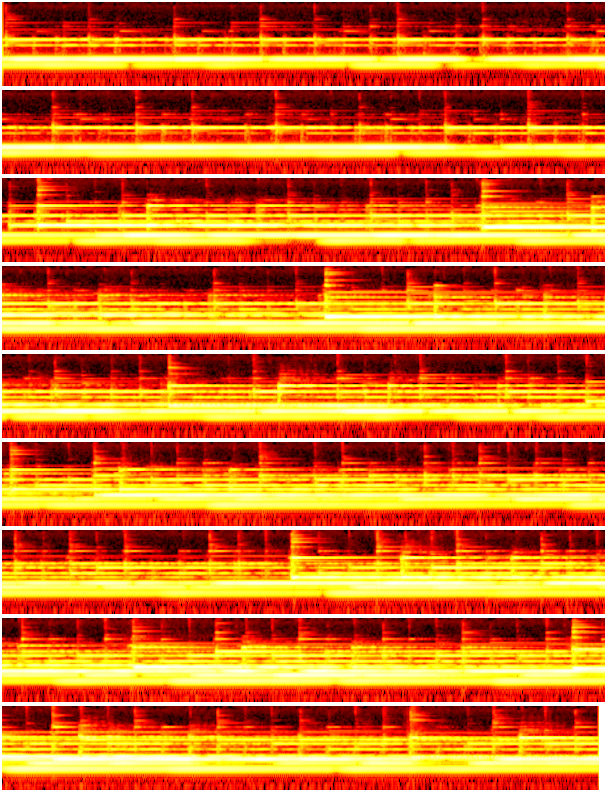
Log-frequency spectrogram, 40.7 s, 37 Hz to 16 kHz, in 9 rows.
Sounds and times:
Vibraphone: 0.0 - 40.6.

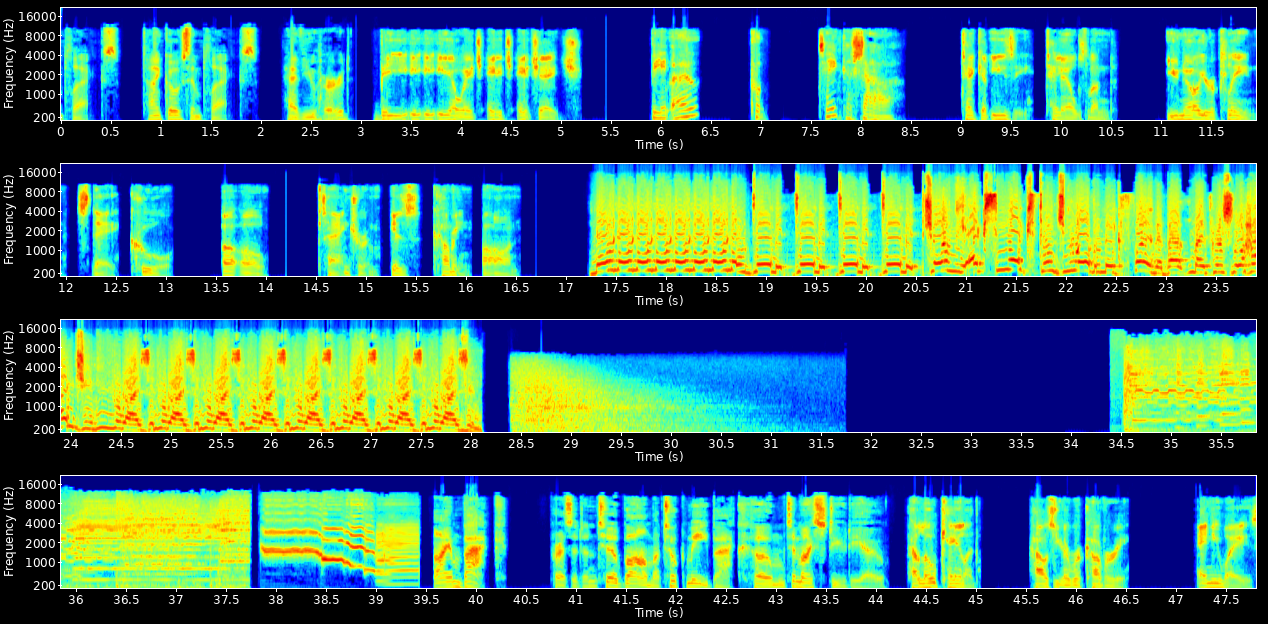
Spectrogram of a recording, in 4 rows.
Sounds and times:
Speech: 0.0 - 5.2, 9.0 - 16.6, 17.2 - 28.2, 39.6 - 46.5, 47.2 - 47.8
Music: 34.4 - 39.4.

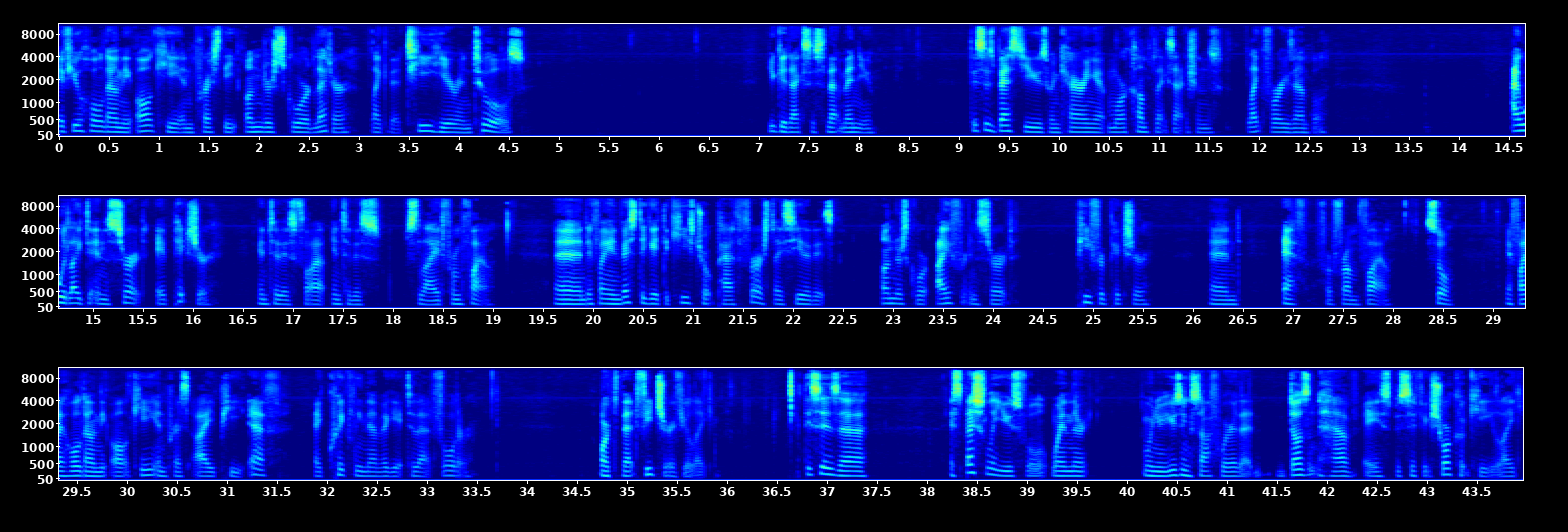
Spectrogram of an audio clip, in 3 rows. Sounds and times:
Speech: 0.0 - 4.8, 7.0 - 8.3, 9.1 - 12.8, 14.5 - 33.6, 34.7 - 36.0, 36.6 - 37.5, 38.2 - 43.9.

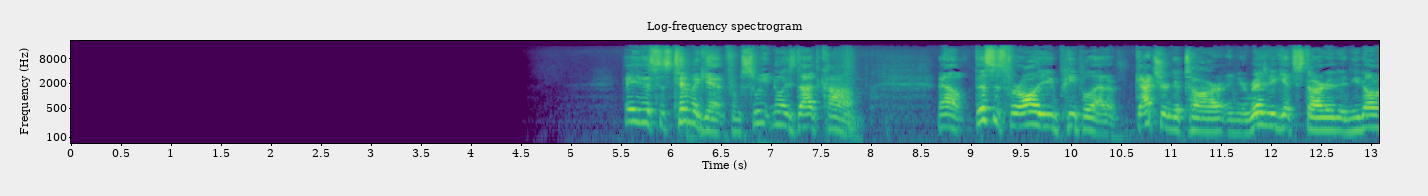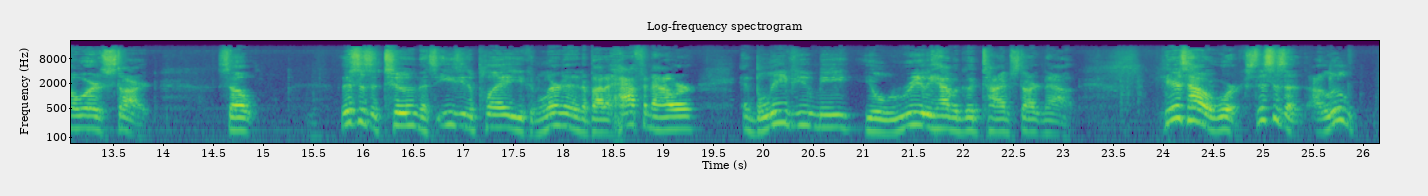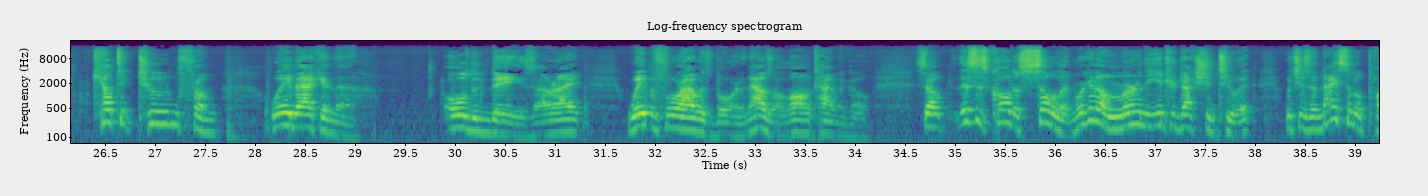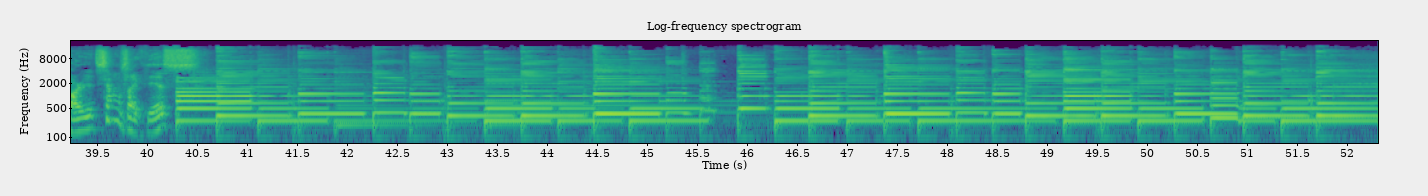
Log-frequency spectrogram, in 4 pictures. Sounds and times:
Speech: 5.5 - 7.9, 8.7 - 13.9, 14.6 - 15.0, 15.8 - 23.2, 24.0 - 29.1, 29.8 - 40.5.

